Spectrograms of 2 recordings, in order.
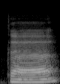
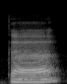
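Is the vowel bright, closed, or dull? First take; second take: dull; dull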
